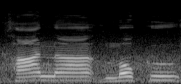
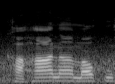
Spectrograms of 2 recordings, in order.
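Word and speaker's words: Kahanamoku: the name at the Kana moku streets no Kahana moku Street Kahana muku Street there's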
